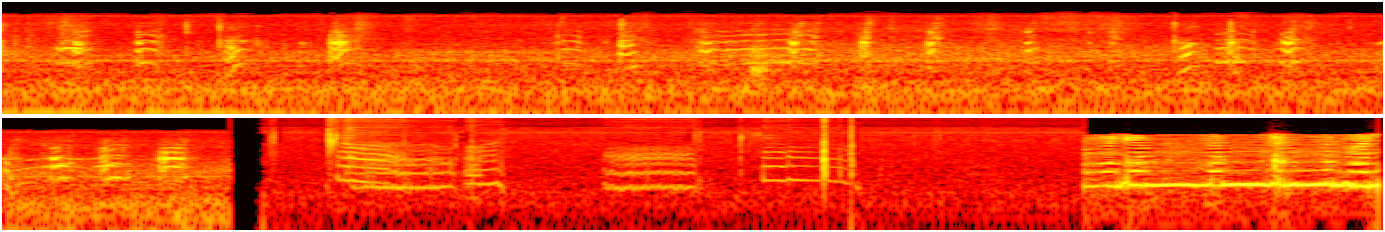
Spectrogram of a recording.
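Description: Cats vocalising in three spliced clips. First, rapid short chirps and clicks from cats chattering at something outside a window. Then, after an abrupt cut, a few separate meow-like pitched calls, and in the last second a loud, drawn-out cat call held at one pitch.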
